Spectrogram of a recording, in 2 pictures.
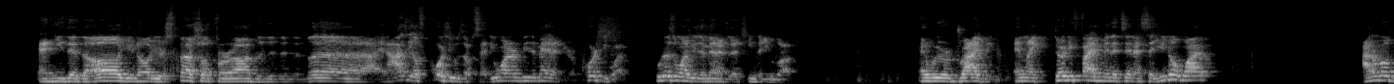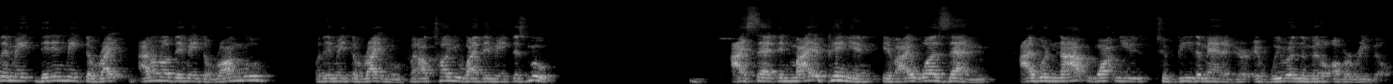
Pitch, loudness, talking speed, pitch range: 150 Hz, -28 LUFS, 260 wpm, 135-160 Hz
